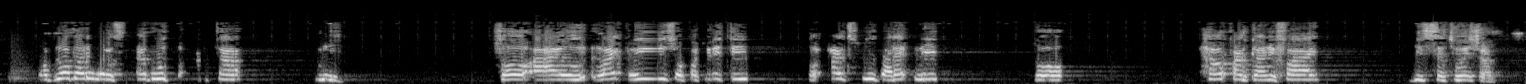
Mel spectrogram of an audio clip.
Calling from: Moscow, Russia; I'm calling from Moscow.

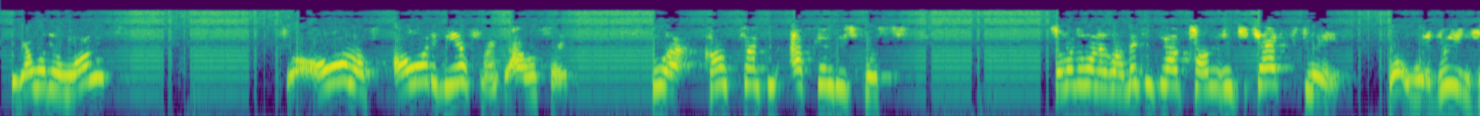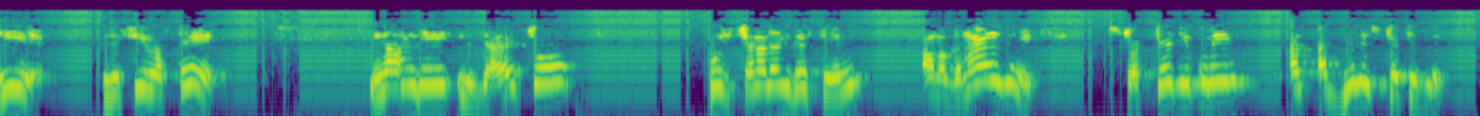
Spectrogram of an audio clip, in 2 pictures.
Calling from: Germany; I'm calling from Germany.

